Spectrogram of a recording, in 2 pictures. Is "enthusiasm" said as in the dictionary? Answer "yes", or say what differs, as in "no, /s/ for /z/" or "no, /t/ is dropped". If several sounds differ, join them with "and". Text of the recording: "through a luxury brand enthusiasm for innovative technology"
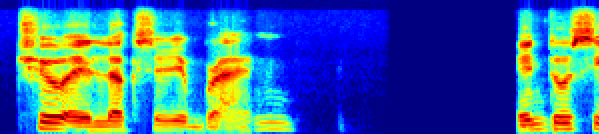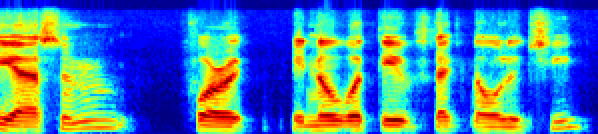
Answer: no, /t/ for /θ/ and /s/ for /z/ and /s/ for /z/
